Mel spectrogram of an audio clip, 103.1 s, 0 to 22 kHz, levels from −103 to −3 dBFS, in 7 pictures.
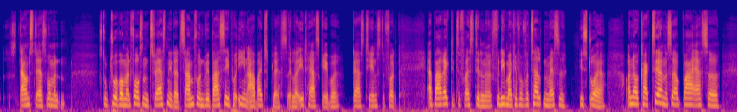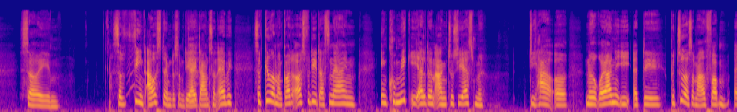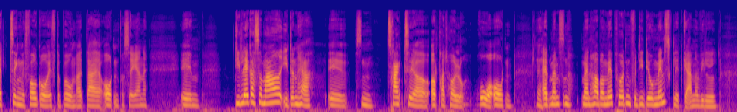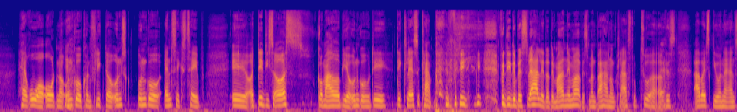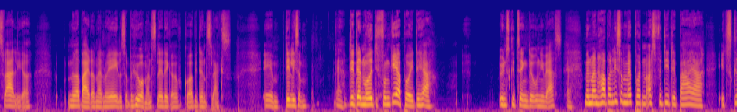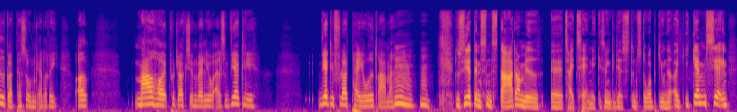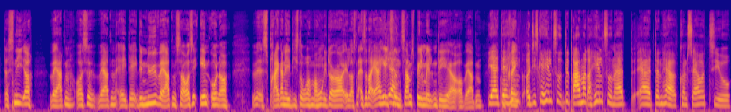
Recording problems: none

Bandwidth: 15 kHz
